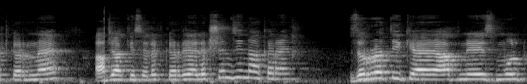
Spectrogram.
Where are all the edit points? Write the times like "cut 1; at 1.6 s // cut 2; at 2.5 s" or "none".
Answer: cut 1; at 1.0 s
